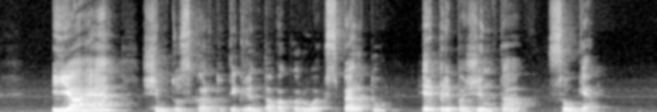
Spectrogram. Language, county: Lithuanian, Tauragė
